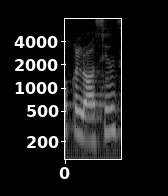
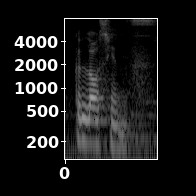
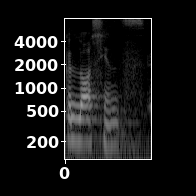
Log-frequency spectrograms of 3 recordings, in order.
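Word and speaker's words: Colossians: कुछ लोग इसे कोलोसियंस कहते हैं, लेकिन अधिकांशतः सही उच्चारण कोलोसियंस ही है। ठीक है? 'श' ध्वनि के साथ, कोलोसियंस।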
